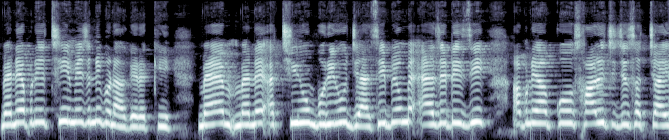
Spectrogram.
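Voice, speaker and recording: A woman's extremely high voice with fairly even intonation, a moderate pace and a quiet background. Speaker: vlogger. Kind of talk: casual vlog talk. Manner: loud, raised tone.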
